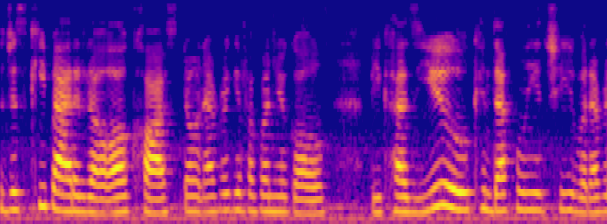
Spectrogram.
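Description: An unremarkable speaking voice from a woman, medium in pitch, with ordinary pitch variation. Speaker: podcast host. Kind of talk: radio DJ patter: upbeat, slangy intros between reggae tracks. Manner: laid-back and friendly; warm, upbeat, casual.

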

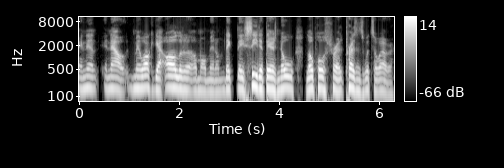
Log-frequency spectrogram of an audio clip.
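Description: In a normal speaking voice, a man talks at a moderate pace with a fairly high pitch and fairly even intonation. The recording is very clean with a silent background and a dry, close sound with no echo. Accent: American. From Atlanta area, US South. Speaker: sports podcast co-host. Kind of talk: casual chat.

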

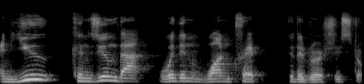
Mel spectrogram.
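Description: At a fairly slow pace, a man with a fairly high pitch speaks in a normal speaking voice. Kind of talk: casual chat.

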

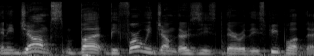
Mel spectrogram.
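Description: Using vocal fry, a man talks at a fairly quick pace with a fairly high pitch and ordinary pitch variation. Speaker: podcast co-host. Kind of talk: casual chat.

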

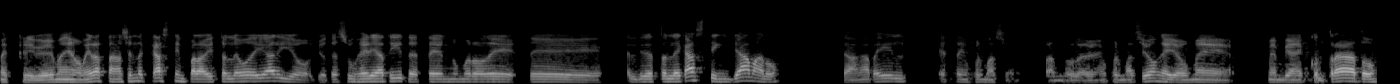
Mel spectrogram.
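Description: This man has an ordinary speaking voice at medium pitch. He speaks at a moderate pace with ordinary pitch variation. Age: 20s. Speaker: professional wrestler. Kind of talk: interview. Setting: video call.

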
